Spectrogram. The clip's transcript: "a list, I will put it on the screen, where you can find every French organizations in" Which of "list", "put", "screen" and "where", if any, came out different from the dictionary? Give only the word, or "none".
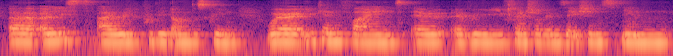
none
